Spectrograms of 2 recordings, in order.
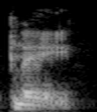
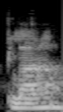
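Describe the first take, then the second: First: The syllable has an 'ay' vowel. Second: The syllable has an 'ah' vowel. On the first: The speaker calls it right. "but play" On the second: The speaker calls it wrong. "Not pla"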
